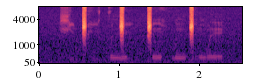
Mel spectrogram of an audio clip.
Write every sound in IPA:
ç i ǁʰ i ɡʷ i ŋ͡ǁ i ɡ ǁ ĩ h u ɲ ɡ͡ǁ ẽ ɡʷ ẽ

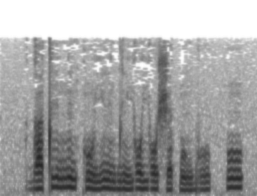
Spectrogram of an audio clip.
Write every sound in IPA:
ɡ a˧ t i˦ n ĩ˦˨ k ũ˧ j ĩ˦ d ĩ˧ j o˦ j o˦˨ ʃ ɛ˨ k͡p ũ˨ ɡ͡b u˧ | ũ˦

